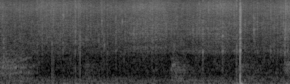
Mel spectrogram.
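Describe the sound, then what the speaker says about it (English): Quiet, steady sizzling crackle of rib eye steak on a hot barbecue grill, with a sharp pop partway through and no voices. "Can you hear that sizzle?"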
